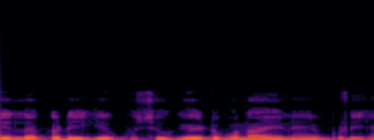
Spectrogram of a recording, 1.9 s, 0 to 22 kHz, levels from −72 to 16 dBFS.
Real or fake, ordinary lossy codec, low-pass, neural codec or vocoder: real; none; none; none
